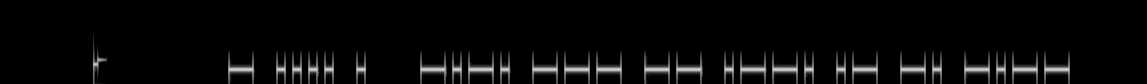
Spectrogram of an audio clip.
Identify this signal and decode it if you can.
Morse code, heard as a keyed tone, about 15 wpm, 700 Hz. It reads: THE COMPANY
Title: Sets of 2 Words 15wpm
